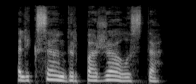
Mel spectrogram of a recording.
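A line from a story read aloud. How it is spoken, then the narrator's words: Whisper. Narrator (Russian): шептала Татьяна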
